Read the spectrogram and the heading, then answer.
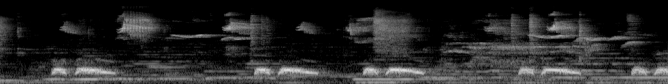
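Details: Low coos from a hybrid spotted dove, paired short-then-long notes repeated five times over several seconds, with scattered high hissing noises and faint hum.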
